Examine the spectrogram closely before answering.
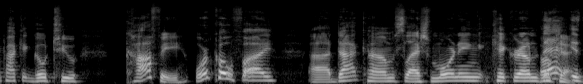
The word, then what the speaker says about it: Ko-fi: But it just looks like Ko-Fi or Ko-Fi, I guess. If you're using again, my brain starts doing this thing where things get pronounced with Spanish vowels instead of English vowels because of my house, and I end up saying Kofi or something like that. So it's all wrong.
